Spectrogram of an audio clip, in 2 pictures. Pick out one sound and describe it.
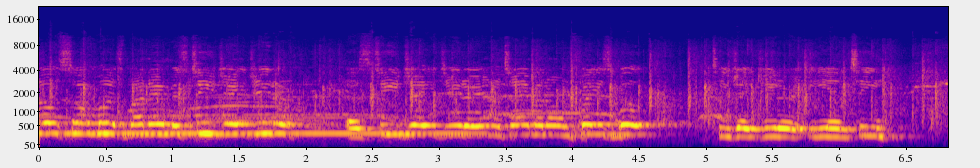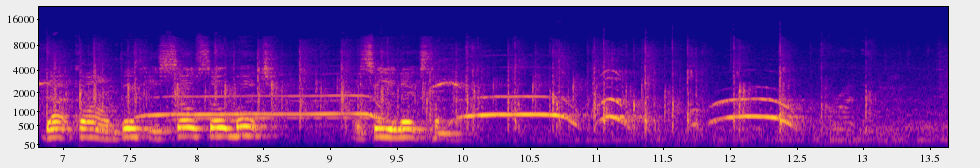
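A man sings close into a microphone.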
